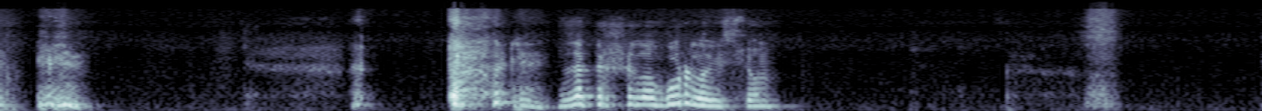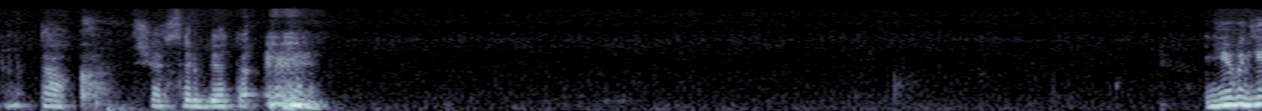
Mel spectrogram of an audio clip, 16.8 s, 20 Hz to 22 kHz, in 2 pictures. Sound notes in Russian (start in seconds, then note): 0.0 откашливается; 6.0 фыркает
